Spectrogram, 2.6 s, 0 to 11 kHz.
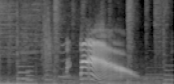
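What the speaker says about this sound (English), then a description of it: "It meows when you press on its head." A toy cat in Persona 5 Royal meows when its head is pressed: a single long, drawn-out meow with a falling pitch, clear and close, preceded by a few short tonal game sounds.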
